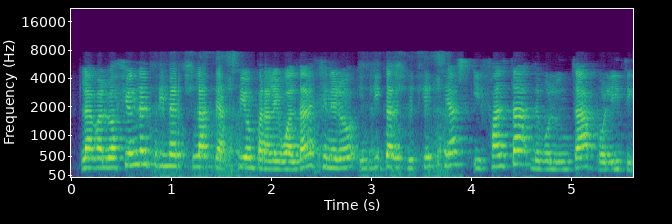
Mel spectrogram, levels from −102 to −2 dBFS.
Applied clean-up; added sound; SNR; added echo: neural separator model SepFormer DNS4.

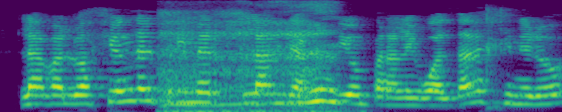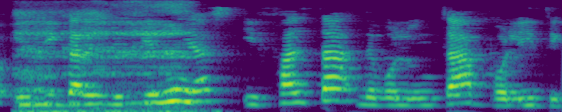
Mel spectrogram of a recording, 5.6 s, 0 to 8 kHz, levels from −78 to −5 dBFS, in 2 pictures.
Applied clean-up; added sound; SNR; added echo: classical method WPE with log-MMSE.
